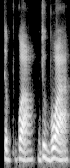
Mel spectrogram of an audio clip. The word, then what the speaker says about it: Du Bois: Du Bois, that's how you pronounce it, and Reverend Adam Clayton Powell Jr.,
